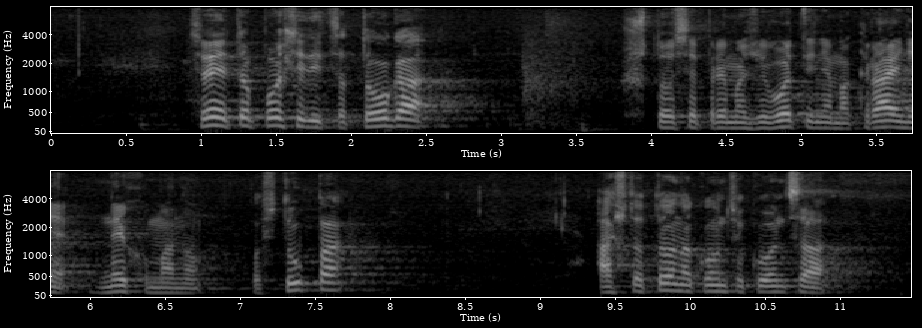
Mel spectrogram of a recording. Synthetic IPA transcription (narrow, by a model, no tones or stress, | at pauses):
sʋe̞jet̪o̞ːpo̞slʎʲje̞d̪it̪sat̪o̞ɡa | ʃt̪o̞se̞pɾe̞maʒiʋo̞t̪iɲamakɾaːjɲe̞ne̞xumano̞post̪uːpa | aʃt̪o̞t̪o̞ːnako̞nt̪suko̞nt̪sa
